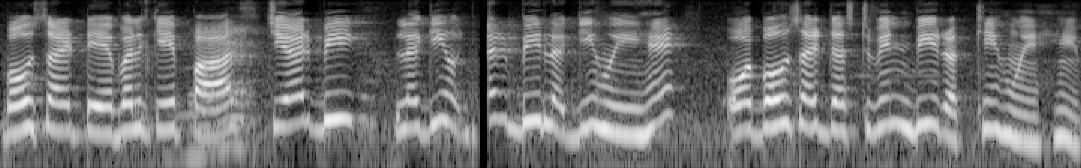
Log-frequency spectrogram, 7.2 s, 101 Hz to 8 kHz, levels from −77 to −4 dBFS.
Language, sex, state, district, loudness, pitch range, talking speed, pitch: Hindi, female, Punjab, Pathankot, -15 LUFS, 255-310 Hz, 175 wpm, 280 Hz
